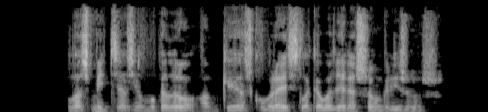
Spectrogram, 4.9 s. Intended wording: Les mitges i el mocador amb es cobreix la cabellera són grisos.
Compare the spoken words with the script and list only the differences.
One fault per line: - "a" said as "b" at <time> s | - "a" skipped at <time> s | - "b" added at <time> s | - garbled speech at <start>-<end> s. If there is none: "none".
- "què" added at 2.3 s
